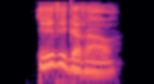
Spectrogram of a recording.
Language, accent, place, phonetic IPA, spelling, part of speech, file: German, Germany, Berlin, [ˈeːvɪɡəʁɐ], ewigerer, adjective, De-ewigerer.ogg
- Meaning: inflection of ewig: 1. strong/mixed nominative masculine singular comparative degree 2. strong genitive/dative feminine singular comparative degree 3. strong genitive plural comparative degree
